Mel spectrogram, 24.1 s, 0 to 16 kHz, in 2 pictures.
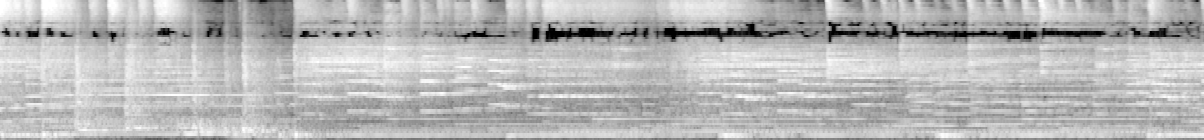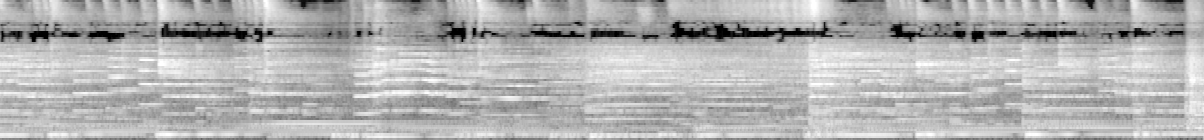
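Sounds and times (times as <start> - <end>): plucked double bass: 0.0 - 24.0
saxophone melody: 0.0 - 24.0.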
